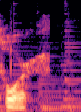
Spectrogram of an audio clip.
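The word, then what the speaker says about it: Hoar: Also, I would like to point out, there is a god in the main Forgotten Realms pantheon whose name is H-O-A-R, pronounced whore.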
